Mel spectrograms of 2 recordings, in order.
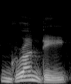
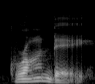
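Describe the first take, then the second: First: The first vowel is an 'uh' sound. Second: The first vowel is an open 'ah' sound. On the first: The speaker calls it wrong. "we don't say grundy" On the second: The speaker calls it right. "We need the ah sound, the open sound like hot and stop"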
